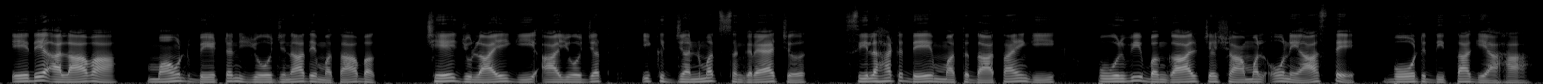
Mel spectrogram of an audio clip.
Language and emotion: Dogri, neutral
